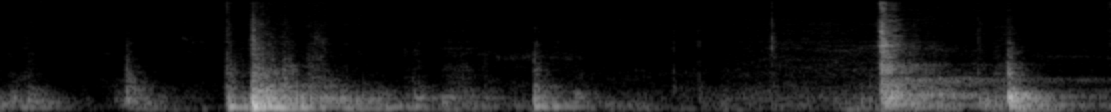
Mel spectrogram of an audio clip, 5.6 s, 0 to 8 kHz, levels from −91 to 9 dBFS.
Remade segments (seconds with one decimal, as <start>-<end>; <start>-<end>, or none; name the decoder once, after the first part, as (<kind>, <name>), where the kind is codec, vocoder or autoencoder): 0.7-2.4 (vocoder, Vocos); 3.2-4.9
